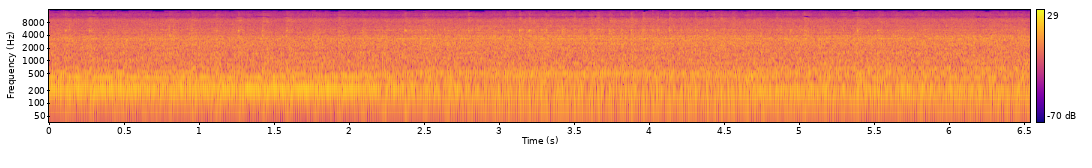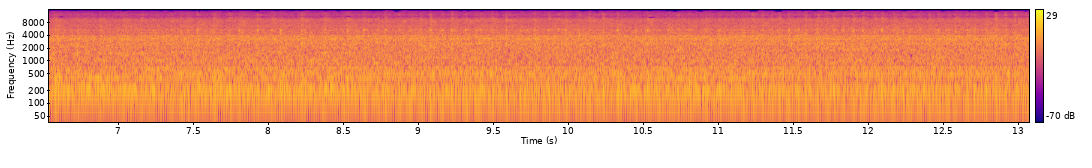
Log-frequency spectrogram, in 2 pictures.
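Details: Toro Snow Commander two-stroke snowblower, running after refuelling with 50:1 TruFuel; steady, even fast idle with no misses or surging; it just needed gas.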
